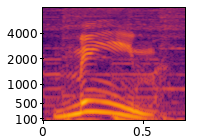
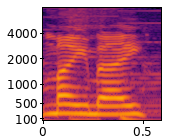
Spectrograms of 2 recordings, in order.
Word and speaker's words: meme: so many times already, it's pronounced meme, as in it rhymes with cream, or dream, or Adele Dazeem. So it's not May-May, Meh-Meh, or Meh-May, or May-Meh, whatever.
